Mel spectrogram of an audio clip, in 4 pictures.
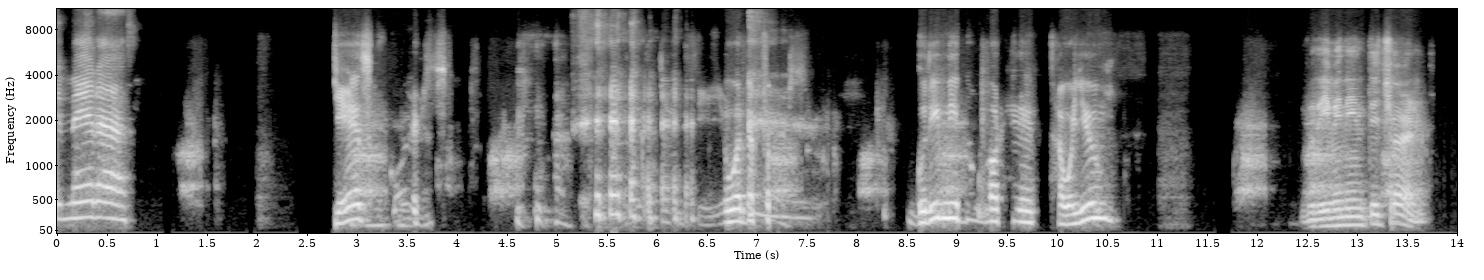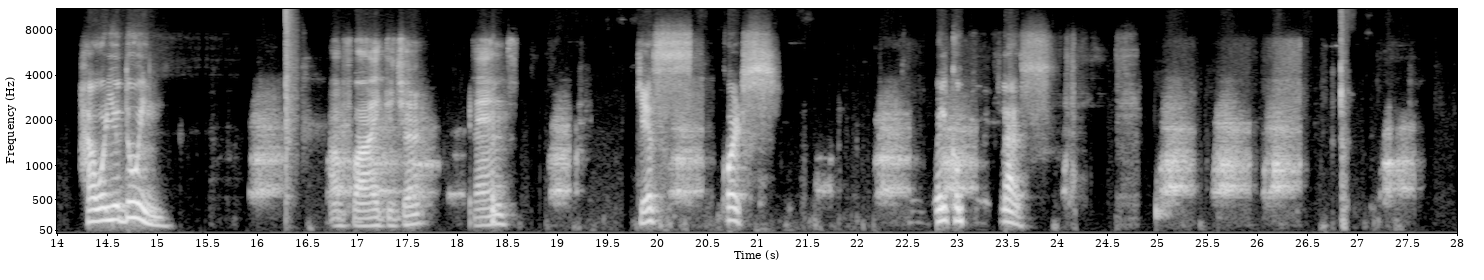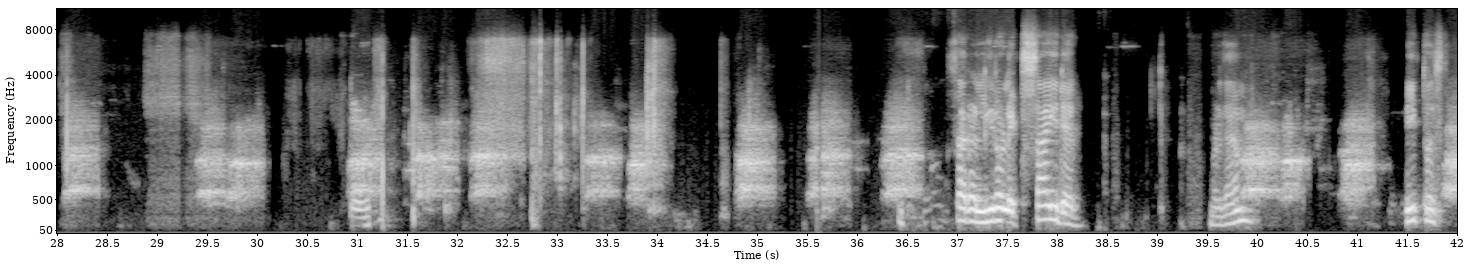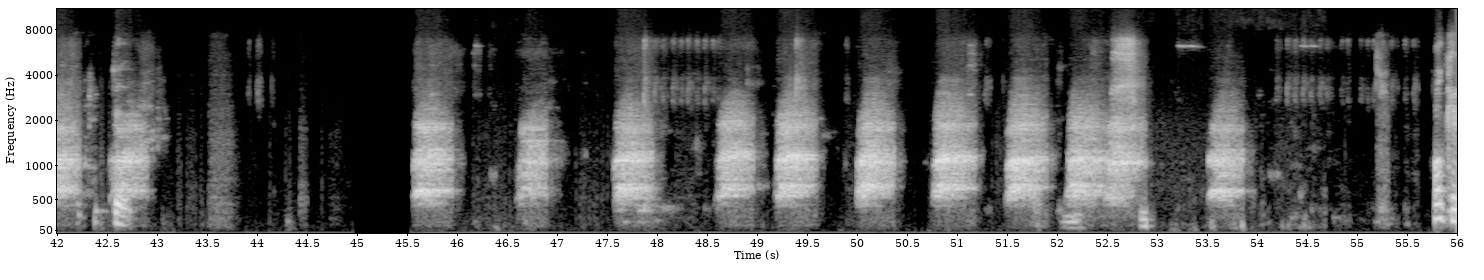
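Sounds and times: dogs barking: 0:01.2 - 0:01.5, 0:02.8 - 0:04.8, 0:06.9 - 0:09.3, 0:11.8 - 0:13.8, 0:15.9 - 0:19.4, 0:20.0 - 0:20.6, 0:21.6 - 0:23.4, 0:25.0 - 0:26.6, 0:27.2 - 0:28.6, 0:29.3 - 0:30.2, 0:30.9 - 0:32.6, 0:33.2 - 0:36.8, 0:39.8 - 0:43.0, 0:45.6 - 0:54.0.

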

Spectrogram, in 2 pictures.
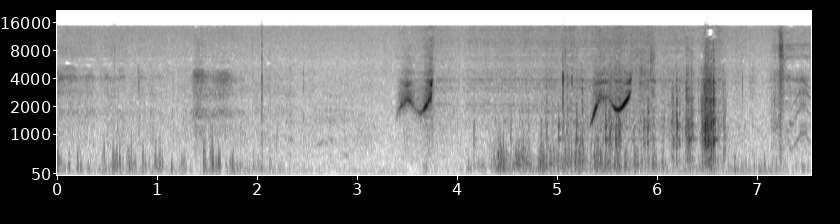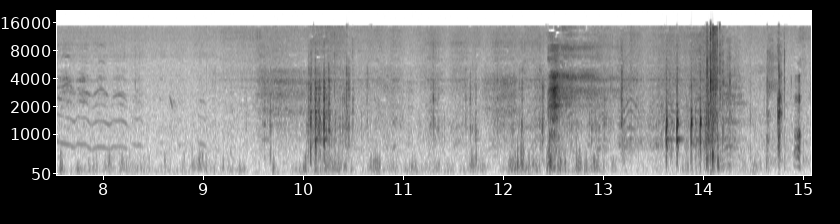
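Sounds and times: rustling of lead and grass: 0:00.0 - 0:15.0.

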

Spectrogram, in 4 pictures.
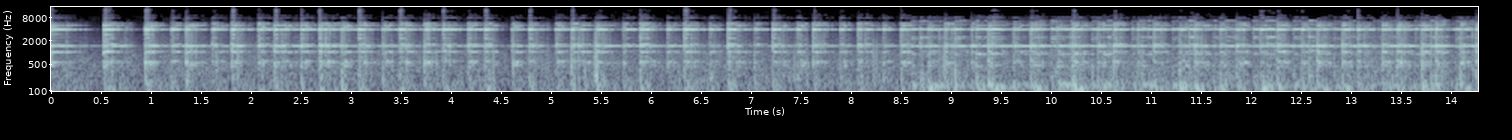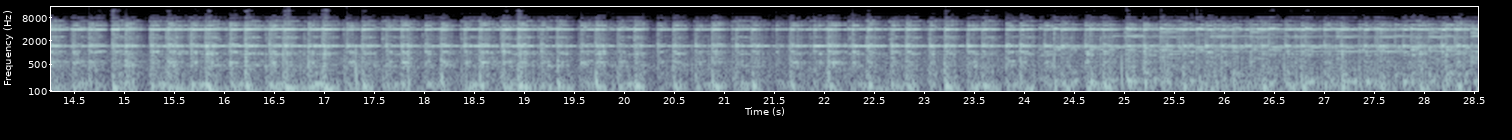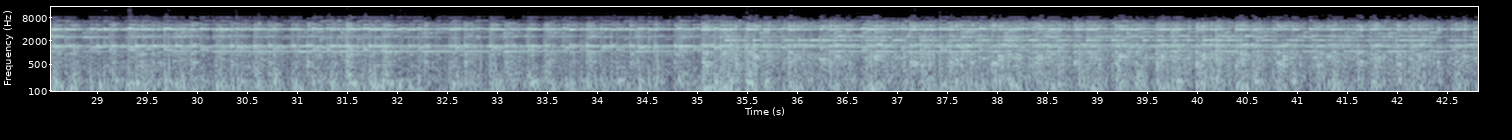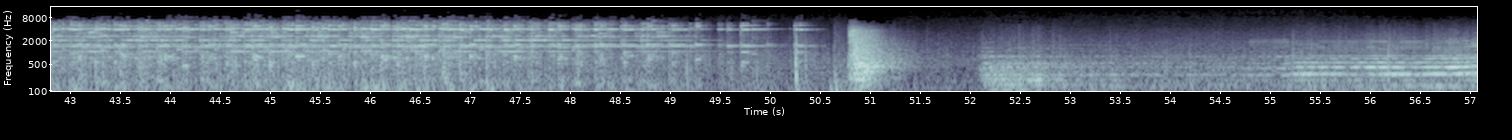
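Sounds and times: bell tone: 0:00.0 - 0:50.6
bells ringing in jangling peal: 0:00.0 - 0:50.6.

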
